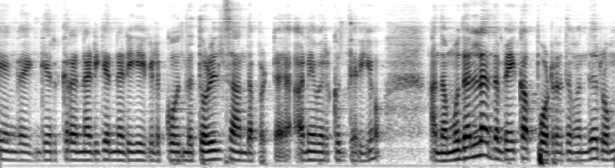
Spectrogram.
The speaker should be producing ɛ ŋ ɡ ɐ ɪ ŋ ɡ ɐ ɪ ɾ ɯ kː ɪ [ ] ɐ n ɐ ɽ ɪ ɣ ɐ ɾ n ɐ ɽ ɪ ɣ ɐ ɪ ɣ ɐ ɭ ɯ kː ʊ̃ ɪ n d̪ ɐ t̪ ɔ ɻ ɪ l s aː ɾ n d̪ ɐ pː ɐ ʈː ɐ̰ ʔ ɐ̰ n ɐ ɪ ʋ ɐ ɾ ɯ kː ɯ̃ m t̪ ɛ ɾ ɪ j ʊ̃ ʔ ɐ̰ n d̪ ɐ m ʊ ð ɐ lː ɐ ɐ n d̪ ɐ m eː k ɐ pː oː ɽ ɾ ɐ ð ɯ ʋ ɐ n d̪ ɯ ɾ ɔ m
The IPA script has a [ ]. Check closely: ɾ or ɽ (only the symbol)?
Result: ɾ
